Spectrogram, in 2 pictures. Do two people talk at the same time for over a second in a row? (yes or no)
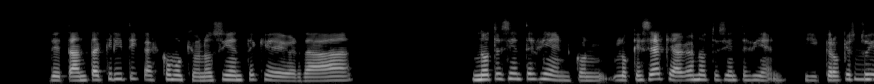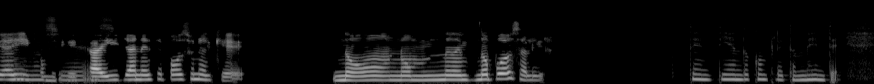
yes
